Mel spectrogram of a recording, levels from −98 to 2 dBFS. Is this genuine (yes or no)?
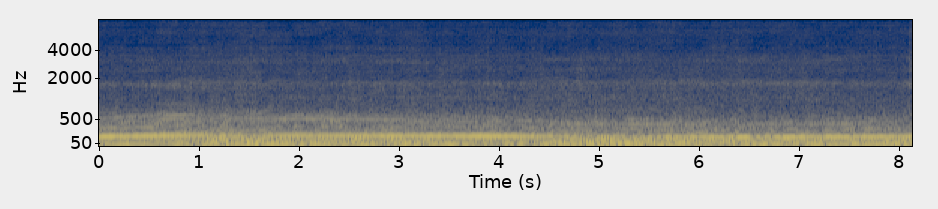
no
